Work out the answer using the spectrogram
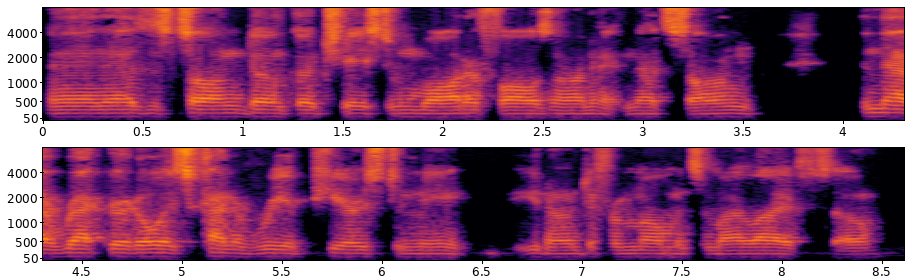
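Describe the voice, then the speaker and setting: A man in his thirties from New York, answering interview questions in an unhurried way with lots of "you know" and pauses. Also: low-pitched, low-quality recording. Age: 30s. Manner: relaxed, unhurried, full of fillers like "you know". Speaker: guest, music producer. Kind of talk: casual interview.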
